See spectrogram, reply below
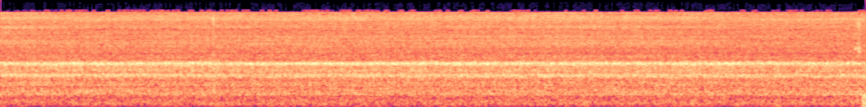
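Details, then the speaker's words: Steady airflow hum and hiss of a recalled Philips CPAP machine running on easy start, with its original sound-abatement foam still in the air chamber. "not my settings or anything here so it's on easy start and these aren't how i had mine set up stairs but that's the sound it makes right now with the foam in it"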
